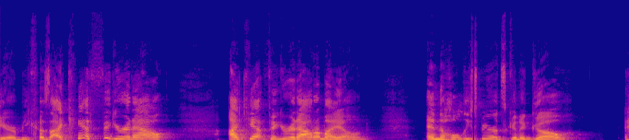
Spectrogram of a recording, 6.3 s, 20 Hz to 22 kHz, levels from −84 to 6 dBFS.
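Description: At about 4.72 s the speech jumps forward and the next 44 ms or so come out garbled before things settle. That's the signature of a broken MP3 bit reservoir, which is the likely cause here. A chunk of frames went missing, so the frames after the gap reached back into the reservoir for borrowed bits and decoded someone else's bytes. The damage spans under two frames, which fits frames of roughly 26 ms.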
